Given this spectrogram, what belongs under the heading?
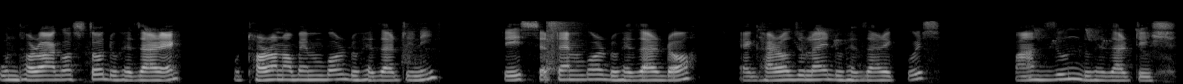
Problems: background sounds at intervals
